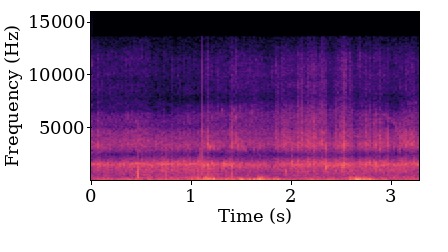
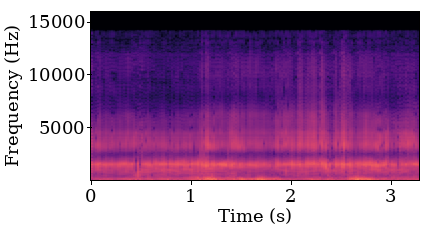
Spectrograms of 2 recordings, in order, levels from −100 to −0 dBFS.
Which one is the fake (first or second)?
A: second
